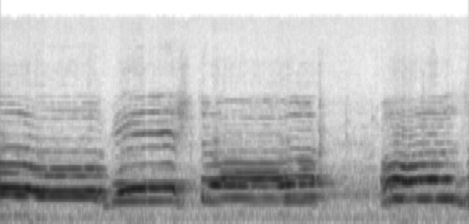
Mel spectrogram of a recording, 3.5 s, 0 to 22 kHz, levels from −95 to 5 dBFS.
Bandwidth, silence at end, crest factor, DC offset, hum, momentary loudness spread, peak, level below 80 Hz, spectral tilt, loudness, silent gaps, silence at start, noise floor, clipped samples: 4.6 kHz; 0 s; 12 dB; under 0.1%; none; 6 LU; -4 dBFS; -58 dBFS; -6.5 dB/octave; -17 LUFS; none; 0 s; -36 dBFS; under 0.1%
